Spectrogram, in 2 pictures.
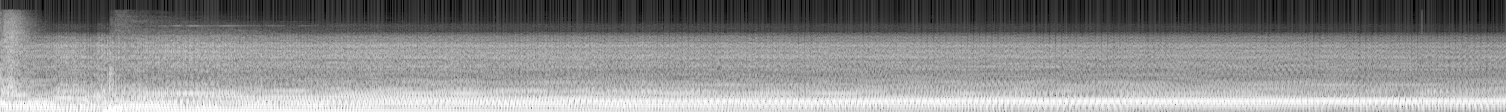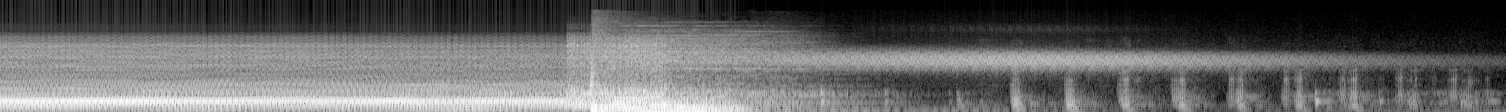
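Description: Stoner/doom metal band ending a song: heavily fuzz-distorted electric guitars and bass hold a long, loud sustained chord, hit once more a little after ten seconds, then stop abruptly. What remains is a fading high ringing tone with a faint pulsing tail.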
